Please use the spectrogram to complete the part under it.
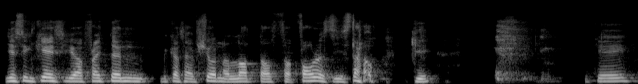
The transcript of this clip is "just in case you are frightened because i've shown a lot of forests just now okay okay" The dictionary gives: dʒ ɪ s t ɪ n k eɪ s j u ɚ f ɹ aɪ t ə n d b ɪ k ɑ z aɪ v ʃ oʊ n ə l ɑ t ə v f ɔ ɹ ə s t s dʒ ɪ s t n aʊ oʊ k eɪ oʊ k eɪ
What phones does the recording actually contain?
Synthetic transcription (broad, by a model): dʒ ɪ s ɪ n k eɪ s j u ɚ f ɹ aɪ t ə n b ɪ k ɑ s aɪ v ʃ oʊ n ə l ɑ t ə f f ɔ ɹ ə s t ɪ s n aʊ oʊ k eɪ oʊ k eɪ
